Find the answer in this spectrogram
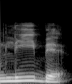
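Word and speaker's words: Liebe: আর ই এ এটার sound লাইক double ইর মতো, যেমন ই লাইক ইলিশ, অথবা ইয়ে অনেক ক্ষেত্রে আবার এটা ইয়ে উচ্চারণ হয়ে যায়, যেমন লিবে, লিবে, লিবে ভাপিয়ার, এখানে কিন্তু ইটা চলে আসতেছে, লিবে, লিবে।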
